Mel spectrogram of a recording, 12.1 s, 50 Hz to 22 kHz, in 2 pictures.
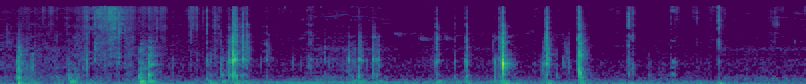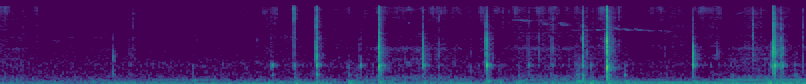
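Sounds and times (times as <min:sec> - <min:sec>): plastic parts clicking: 0:01.0 - 0:05.9, 0:08.0 - 0:12.0.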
